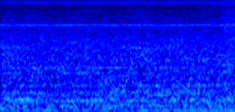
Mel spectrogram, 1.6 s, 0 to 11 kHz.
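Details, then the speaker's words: Leak-down test at top dead centre, reading 60%: steady even air hiss heard through a hose at the dipstick tube, meaning cylinder air is leaking past the piston rings into the crankcase. "of them more prominent in the dipstick cop so what that's telling me is there's air leaking past the piston rings and into the motor"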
